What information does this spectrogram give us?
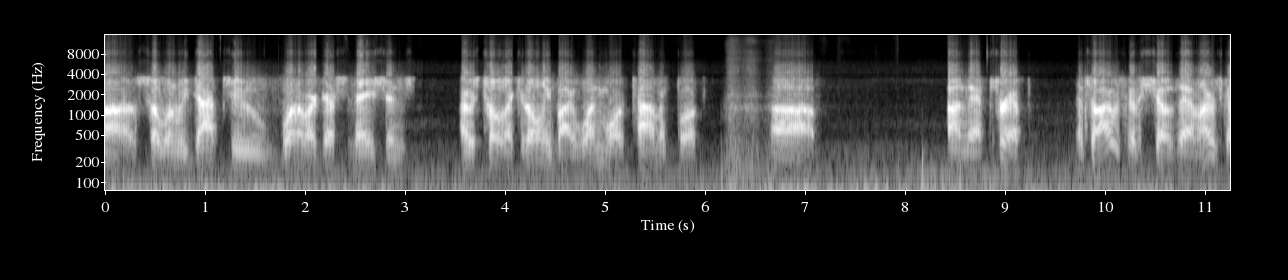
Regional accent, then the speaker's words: Cleveland, Ohio, United States; I grew up in Cleveland, a very segregated city.

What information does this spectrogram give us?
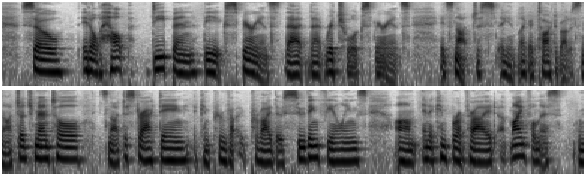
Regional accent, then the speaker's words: East Coast, United States; And B, because I'm from the East Coast, but I started doing this stuff when I was on the West Coast where it was warm on Christmas

